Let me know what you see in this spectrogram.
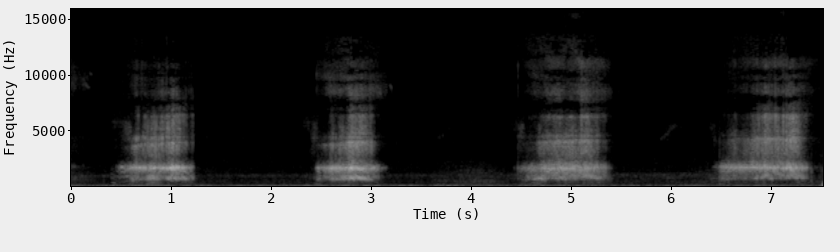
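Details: Snoring of a sleeping cat: four breathy, rasping snores about two seconds apart, roughly 30 a minute, in a quiet room.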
